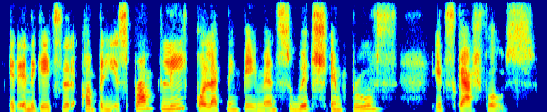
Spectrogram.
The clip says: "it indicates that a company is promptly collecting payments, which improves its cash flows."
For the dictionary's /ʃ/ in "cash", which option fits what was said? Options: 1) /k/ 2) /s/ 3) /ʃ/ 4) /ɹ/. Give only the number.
3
